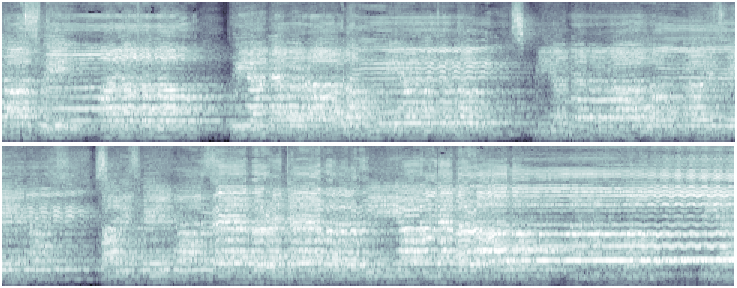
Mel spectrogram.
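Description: Mixed choir of men's and women's voices singing a cappella in harmony, in phrases about four seconds long, growing louder near the end.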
